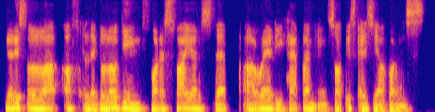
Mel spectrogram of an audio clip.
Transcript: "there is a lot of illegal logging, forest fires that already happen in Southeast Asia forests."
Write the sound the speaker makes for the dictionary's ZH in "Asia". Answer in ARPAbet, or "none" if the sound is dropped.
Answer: S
